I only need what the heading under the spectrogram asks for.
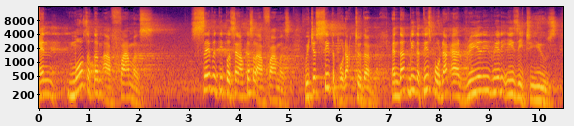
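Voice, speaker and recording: A man with a Vietnamese accent speaks at a moderate pace in a high pitch with very wide pitch swings. Noticeable background noise and audible room echo are present. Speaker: startup founder. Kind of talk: pitch presentation.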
